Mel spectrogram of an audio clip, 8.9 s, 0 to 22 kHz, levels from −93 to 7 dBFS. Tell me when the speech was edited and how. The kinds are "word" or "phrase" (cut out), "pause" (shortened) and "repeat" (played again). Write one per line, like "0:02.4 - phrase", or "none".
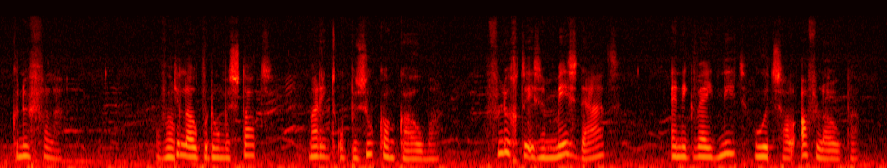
0:01.7 - word
0:03.3 - phrase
